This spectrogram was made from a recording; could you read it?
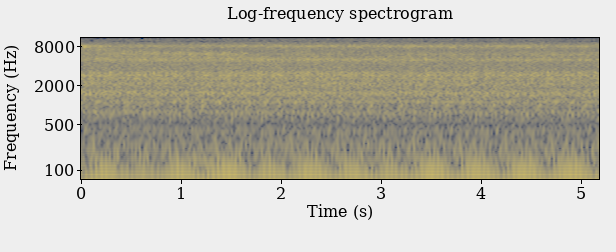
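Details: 6.0 Powerstroke diesel with bad injector #6: deep idle with an uneven, loping beat about four times a second instead of a smooth run; one injector not firing properly.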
